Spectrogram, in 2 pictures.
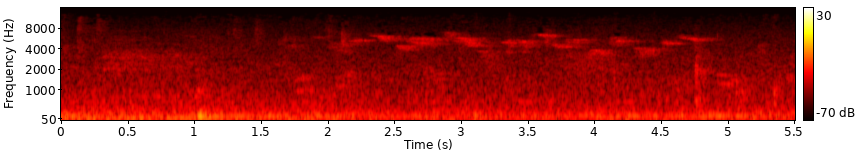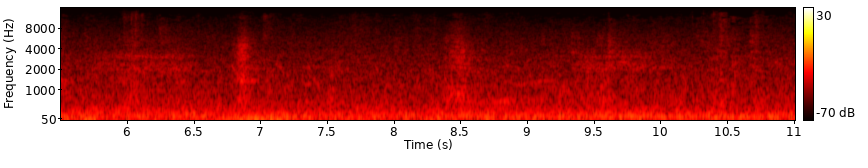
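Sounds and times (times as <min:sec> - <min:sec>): faint bird chirping: 0:00.0 - 0:07.5
low room hum: 0:00.0 - 0:11.0.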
